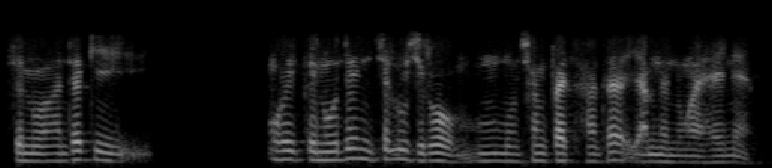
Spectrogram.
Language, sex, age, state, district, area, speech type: Manipuri, male, 18-30, Manipur, Chandel, rural, conversation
